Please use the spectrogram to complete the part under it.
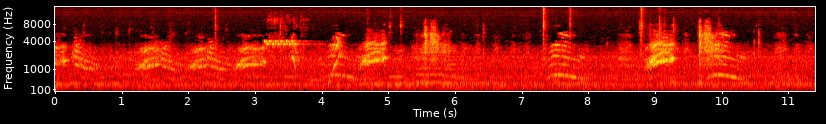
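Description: Cheerful electronic game music plays through a television speaker.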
